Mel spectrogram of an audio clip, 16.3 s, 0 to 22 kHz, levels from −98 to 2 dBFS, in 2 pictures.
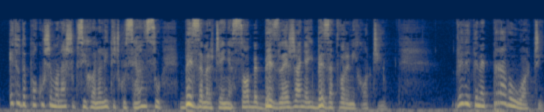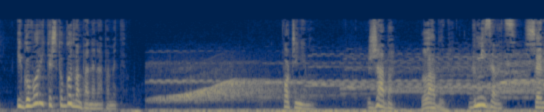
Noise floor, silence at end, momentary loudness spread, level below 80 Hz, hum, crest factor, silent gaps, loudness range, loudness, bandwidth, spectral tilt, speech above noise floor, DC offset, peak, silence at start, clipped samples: -55 dBFS; 0 s; 14 LU; -46 dBFS; none; 20 dB; none; 9 LU; -33 LUFS; 11 kHz; -3.5 dB/octave; 23 dB; under 0.1%; -14 dBFS; 0.05 s; under 0.1%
